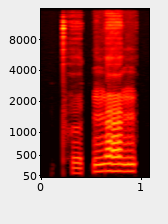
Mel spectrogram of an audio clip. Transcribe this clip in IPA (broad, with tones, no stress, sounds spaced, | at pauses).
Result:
pʰ ɵ˨ t̚ ŋ ɐ˥ ŋ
